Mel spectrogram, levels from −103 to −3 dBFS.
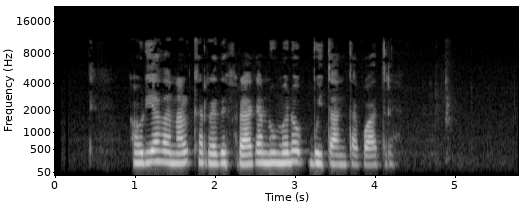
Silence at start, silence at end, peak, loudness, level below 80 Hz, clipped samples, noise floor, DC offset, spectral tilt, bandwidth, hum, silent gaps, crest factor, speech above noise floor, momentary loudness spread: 0.95 s; 1.55 s; -14 dBFS; -29 LUFS; -82 dBFS; under 0.1%; -76 dBFS; under 0.1%; -7.5 dB/octave; 11 kHz; none; none; 18 dB; 48 dB; 9 LU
